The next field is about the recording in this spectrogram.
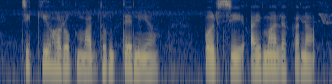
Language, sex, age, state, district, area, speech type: Santali, female, 18-30, West Bengal, Birbhum, rural, spontaneous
